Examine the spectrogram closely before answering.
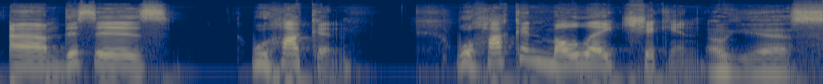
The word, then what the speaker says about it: Oaxacan: So this next word I had to pronounce. This is Oaxacan.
